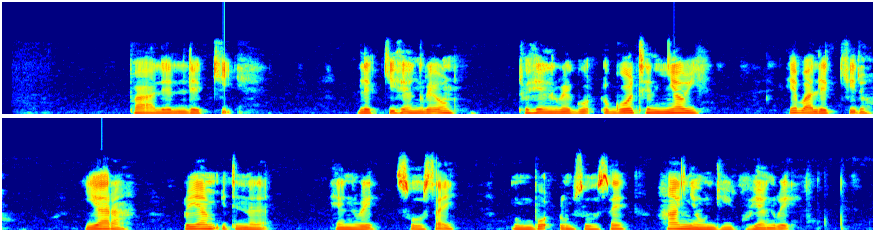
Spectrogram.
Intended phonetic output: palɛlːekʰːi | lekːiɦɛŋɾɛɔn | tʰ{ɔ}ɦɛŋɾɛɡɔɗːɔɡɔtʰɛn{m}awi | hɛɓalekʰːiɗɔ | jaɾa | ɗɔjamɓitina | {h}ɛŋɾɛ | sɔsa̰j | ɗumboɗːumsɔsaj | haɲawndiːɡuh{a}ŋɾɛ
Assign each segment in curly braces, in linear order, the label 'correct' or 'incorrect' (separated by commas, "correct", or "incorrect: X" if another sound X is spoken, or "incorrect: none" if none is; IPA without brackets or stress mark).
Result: correct, incorrect: ɲ, correct, incorrect: ɛ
